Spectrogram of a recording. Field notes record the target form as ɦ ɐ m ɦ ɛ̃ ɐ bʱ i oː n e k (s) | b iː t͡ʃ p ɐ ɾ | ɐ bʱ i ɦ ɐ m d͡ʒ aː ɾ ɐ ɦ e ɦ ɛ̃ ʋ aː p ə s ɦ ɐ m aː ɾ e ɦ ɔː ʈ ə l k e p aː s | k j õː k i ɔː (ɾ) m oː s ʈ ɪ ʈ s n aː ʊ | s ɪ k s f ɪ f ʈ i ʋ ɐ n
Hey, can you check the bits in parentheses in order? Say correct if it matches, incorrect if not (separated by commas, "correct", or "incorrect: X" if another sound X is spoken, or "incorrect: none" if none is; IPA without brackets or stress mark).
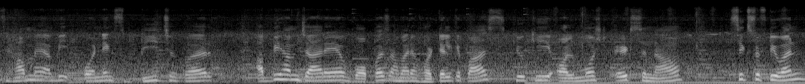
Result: correct, incorrect: l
